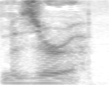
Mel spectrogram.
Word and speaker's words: Missouri: and I said, not Missouri. He said, oh no, it's pronounced Missouri.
